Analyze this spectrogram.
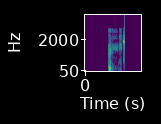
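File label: Police Spec Ops Tac, radio; Raleigh; wake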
